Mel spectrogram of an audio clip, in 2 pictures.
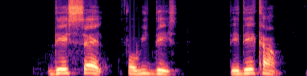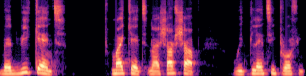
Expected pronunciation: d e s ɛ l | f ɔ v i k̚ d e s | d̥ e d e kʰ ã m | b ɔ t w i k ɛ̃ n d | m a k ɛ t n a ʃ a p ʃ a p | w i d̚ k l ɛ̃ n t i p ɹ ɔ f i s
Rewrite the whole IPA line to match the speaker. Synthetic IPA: d e s ɛ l | f ɔ w i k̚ d e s | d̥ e d e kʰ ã m | b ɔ t w i k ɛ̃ n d | m a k ɛ t n a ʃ a p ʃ a p | w i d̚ p l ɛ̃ n t i p ɹ ɔ f i t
